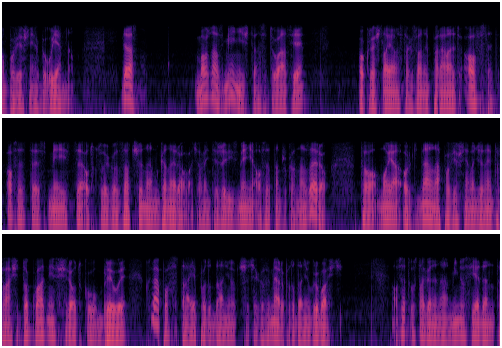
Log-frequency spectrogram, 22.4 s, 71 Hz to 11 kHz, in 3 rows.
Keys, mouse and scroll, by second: 3.5 middle click, 4.9 middle click, 9.0 click, 12.4 click, 16.2 z.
